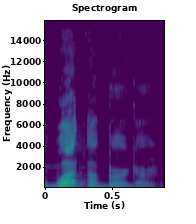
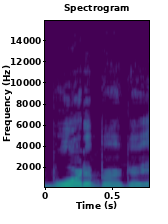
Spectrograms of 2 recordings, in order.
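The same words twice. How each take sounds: First: "What a Burger" as three separate words; corrected pronunciation. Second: "Whataburger" said like "Waterburger"; mistaken pronunciation. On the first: Correcting the Texas chain's name, "What a Burger" said word by word. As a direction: open with a clear "what" in "What a Burger". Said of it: "it's What a Burger". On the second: Showing the congregation the wrong name, "Whataburger" said as "Waterburger". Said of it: "but it's not". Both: Shown as a demonstration.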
